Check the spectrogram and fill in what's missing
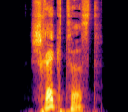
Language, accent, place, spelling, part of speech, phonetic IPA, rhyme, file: German, Germany, Berlin, schrecktest, verb, [ˈʃʁɛktəst], -ɛktəst, De-schrecktest.ogg
- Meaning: inflection of schrecken: 1. second-person singular preterite 2. second-person singular subjunctive II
